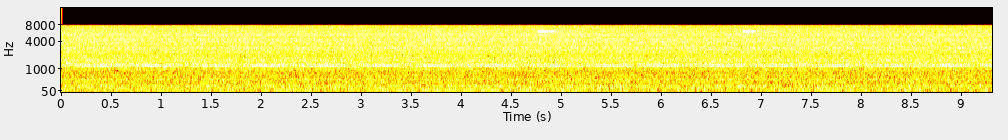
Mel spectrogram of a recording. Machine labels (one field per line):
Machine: fan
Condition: normal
